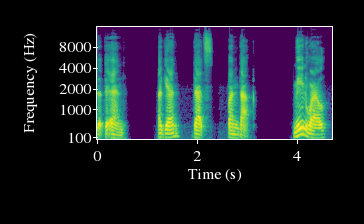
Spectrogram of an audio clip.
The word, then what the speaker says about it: pandak: The opposite of tangkad is pandak. Pandak. Pandak. Pandak is spelled as P-A-N-D-A-K.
